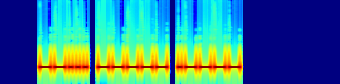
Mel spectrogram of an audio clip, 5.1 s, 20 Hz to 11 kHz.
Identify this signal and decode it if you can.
Morse code, heard as a keyed tone, about 22 wpm, 700 Hz. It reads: 701
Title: Numbers - 3-Digit 22wpm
